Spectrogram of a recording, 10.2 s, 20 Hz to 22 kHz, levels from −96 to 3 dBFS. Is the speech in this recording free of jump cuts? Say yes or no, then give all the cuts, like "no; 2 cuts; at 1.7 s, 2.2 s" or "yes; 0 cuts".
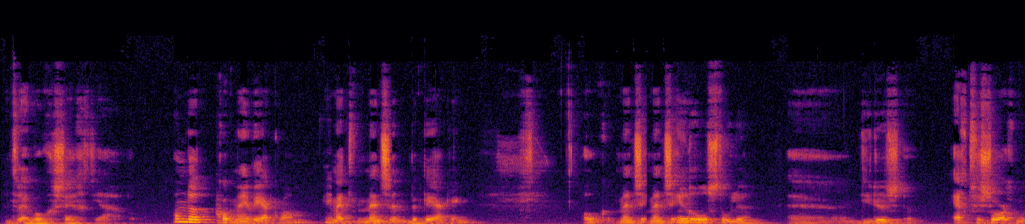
no; 6 cuts; at 1.7 s, 2.2 s, 3.3 s, 3.9 s, 6.4 s, 7.8 s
